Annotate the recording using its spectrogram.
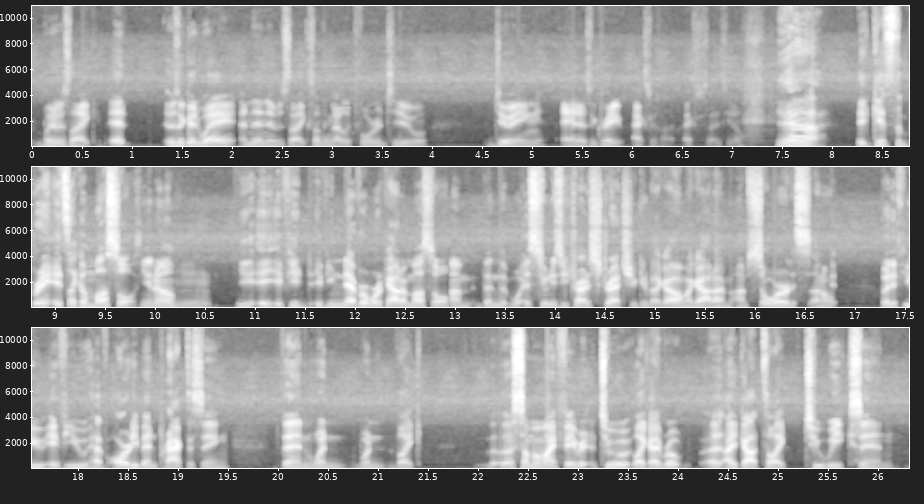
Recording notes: recorded one in the backyard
